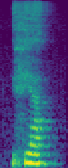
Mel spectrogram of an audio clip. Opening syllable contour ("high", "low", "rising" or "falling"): high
